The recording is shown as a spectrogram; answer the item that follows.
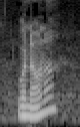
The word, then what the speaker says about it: Winona: And what about Winono or no? What Winono? – Winona. – Winona.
